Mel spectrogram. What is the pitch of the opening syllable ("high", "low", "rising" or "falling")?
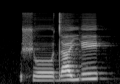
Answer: low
